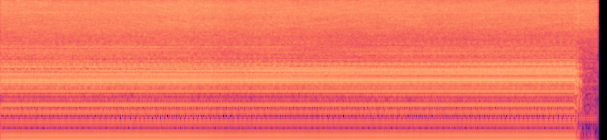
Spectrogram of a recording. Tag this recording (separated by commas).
Spray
